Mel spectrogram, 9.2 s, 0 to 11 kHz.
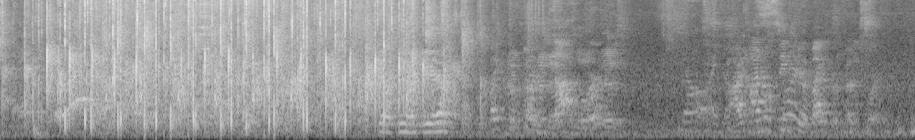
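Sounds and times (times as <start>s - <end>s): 
audience applause at a forum opening: 0.0s - 5.0s
speech: 4.0s - 4.8s.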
